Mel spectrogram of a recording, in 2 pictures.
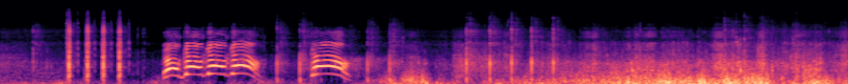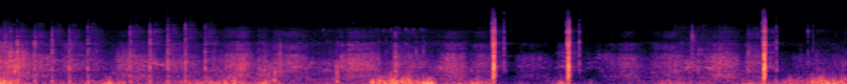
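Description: A paintball gun fires several quick shots.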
